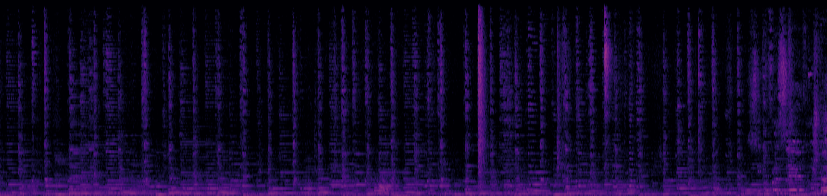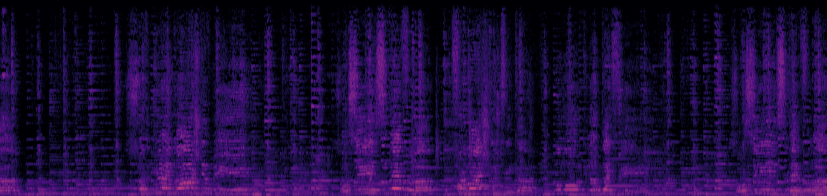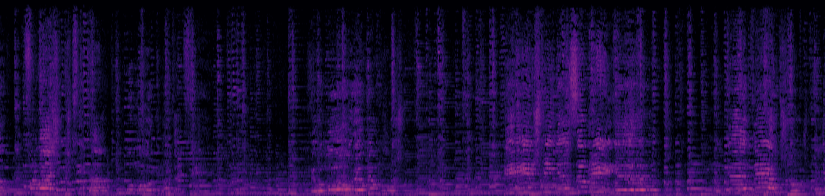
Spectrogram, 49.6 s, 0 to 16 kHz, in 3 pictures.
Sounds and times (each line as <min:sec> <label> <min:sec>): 0:00.0 Fado vadio 0:49.5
